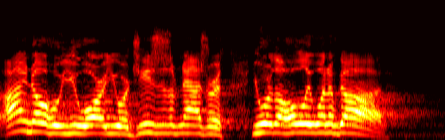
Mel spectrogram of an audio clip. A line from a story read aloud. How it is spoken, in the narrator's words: the man with the unclean spirit blurted out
